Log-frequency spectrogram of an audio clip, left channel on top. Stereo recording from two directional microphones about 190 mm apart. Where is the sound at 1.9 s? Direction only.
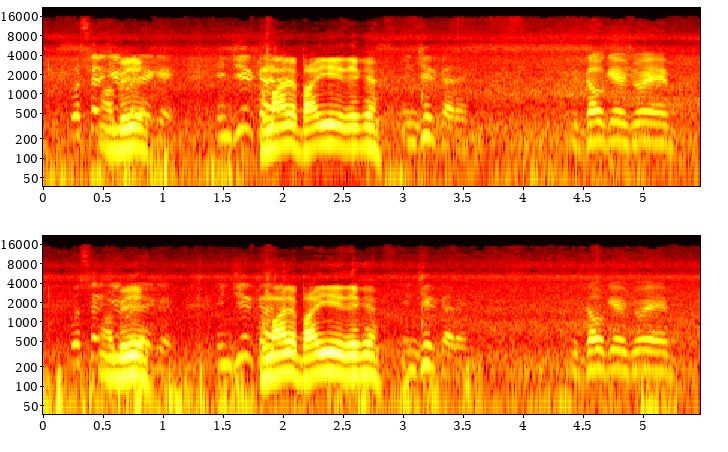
15° right (ahead or behind).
